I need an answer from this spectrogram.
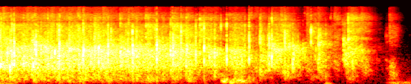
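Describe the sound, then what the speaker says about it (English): Audience applause for a speaker at a Global Azure developer meetup in Sydney: a room of people clapping steadily and fairly close, thinning into a few scattered claps before stopping abruptly. "round of applause for Renaldi, please."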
